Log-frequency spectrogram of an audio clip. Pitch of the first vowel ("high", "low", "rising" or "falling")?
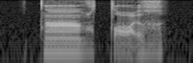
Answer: low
